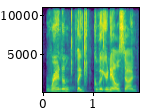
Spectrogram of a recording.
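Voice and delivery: usual speaking voice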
